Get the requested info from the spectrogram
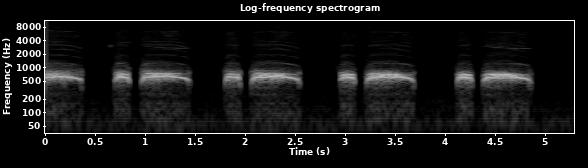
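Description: A Spotted Dove coos in a steady phrase of one short note and one longer, mellow note, repeated about once a second. No other sounds are heard.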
